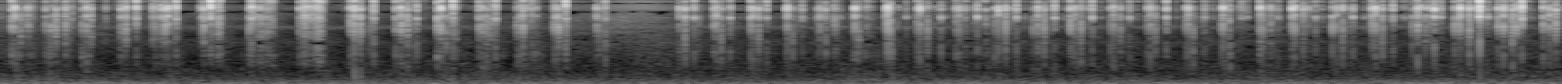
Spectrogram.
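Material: Asphalt.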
